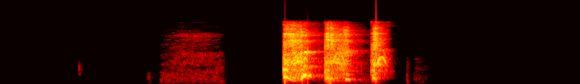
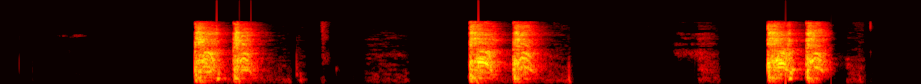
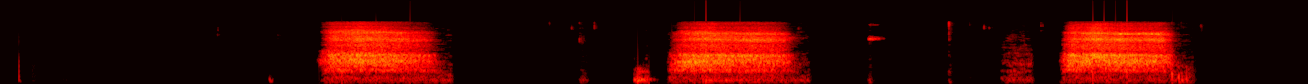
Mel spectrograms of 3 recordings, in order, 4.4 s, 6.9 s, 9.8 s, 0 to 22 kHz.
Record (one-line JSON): {"cough_length": "4.4 s", "cough_amplitude": 32647, "cough_signal_mean_std_ratio": 0.28, "three_cough_length": "6.9 s", "three_cough_amplitude": 30310, "three_cough_signal_mean_std_ratio": 0.31, "exhalation_length": "9.8 s", "exhalation_amplitude": 9126, "exhalation_signal_mean_std_ratio": 0.43, "survey_phase": "beta (2021-08-13 to 2022-03-07)", "age": "18-44", "gender": "Female", "wearing_mask": "No", "symptom_none": true, "smoker_status": "Never smoked", "respiratory_condition_asthma": false, "respiratory_condition_other": false, "recruitment_source": "REACT", "submission_delay": "0 days", "covid_test_result": "Negative", "covid_test_method": "RT-qPCR", "influenza_a_test_result": "Negative", "influenza_b_test_result": "Negative"}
